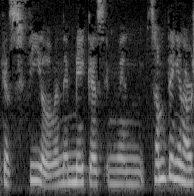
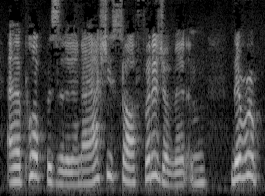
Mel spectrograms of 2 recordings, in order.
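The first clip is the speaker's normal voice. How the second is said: ordinary talk, nothing marked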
